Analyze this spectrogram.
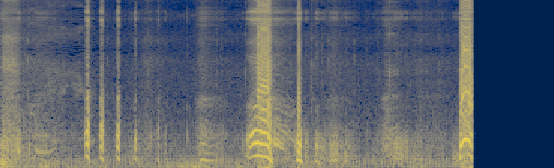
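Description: Snow thuds and scrapes as a snowboarder tumbles.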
